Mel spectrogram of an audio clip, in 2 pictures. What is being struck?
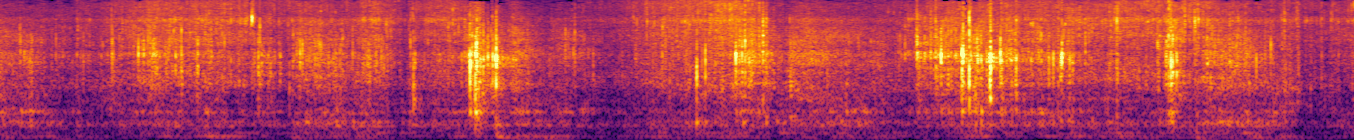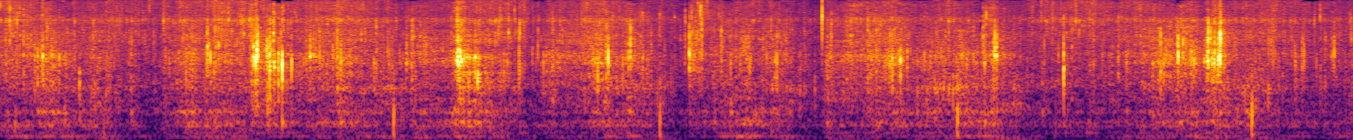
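Soap shavings and chips.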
